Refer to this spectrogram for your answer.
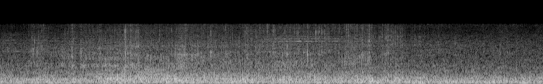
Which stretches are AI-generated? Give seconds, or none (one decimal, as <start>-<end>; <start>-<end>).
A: none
